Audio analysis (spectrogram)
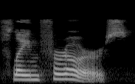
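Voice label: "Flamethrowers", English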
